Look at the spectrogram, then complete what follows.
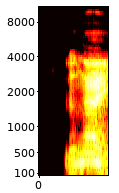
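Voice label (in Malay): "lengai", Malay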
